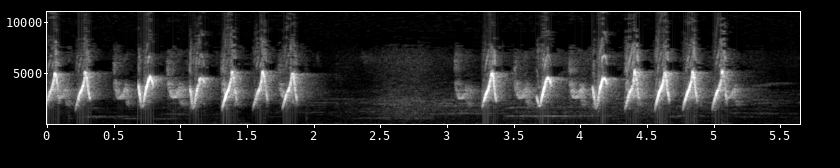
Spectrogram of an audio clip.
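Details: Bar-winged prinia singing in the rapid 'ngebren' style, played to lure prinias into singing: high, sharp chirped notes repeated quickly in two runs of about eight, separated by a brief pause.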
